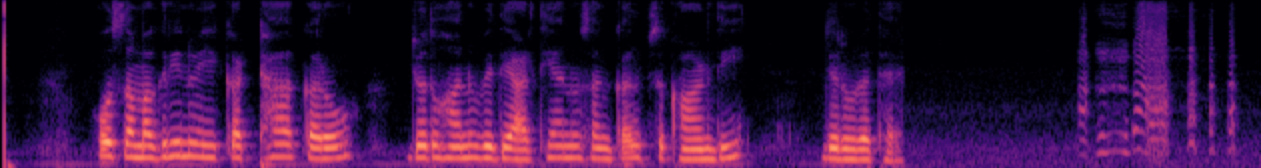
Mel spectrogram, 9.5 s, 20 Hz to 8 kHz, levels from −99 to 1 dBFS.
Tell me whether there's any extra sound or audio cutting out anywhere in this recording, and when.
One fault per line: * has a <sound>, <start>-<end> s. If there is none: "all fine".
* has a laugh, 8.1-9.3 s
